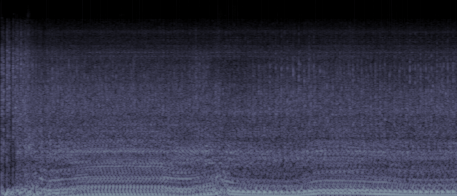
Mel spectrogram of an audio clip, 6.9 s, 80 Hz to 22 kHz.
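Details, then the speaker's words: 1974 Dodge D100, 383 big-block with solid lifters and new headers, on a cold-morning start after advancing the timing: a steady, lumpy idle with a deep even burble and no ticks or knocks, running fine though the idle needs raising. "better turn your idle up a little bit huh yeah sounds pretty good though sounds good do it huh yeah no funny noises"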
